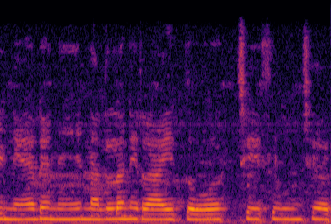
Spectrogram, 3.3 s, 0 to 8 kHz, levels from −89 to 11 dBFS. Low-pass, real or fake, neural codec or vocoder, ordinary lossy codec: 7.2 kHz; real; none; none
